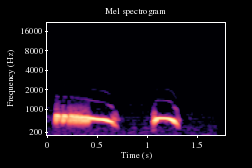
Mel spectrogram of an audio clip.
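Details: Spotted dove (tekukur) lure call: a long, burry coo that starts rough and smooths into a falling tone, then a shorter clean arched coo after a pause, with no other sounds.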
